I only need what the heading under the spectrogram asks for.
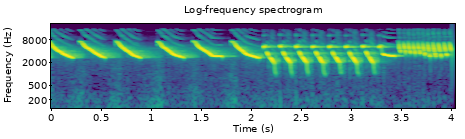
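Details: Belgian canary singing to warm up a canary: slow series of clear falling whistles, then a quicker string of chopped notes and a final high buzzy trill.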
